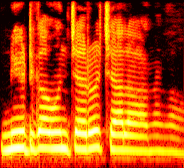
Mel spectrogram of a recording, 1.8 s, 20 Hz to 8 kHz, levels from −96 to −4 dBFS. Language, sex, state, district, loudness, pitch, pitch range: Telugu, female, Andhra Pradesh, Srikakulam, -11 LUFS, 255 Hz, 230-265 Hz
